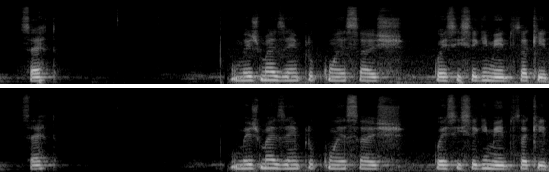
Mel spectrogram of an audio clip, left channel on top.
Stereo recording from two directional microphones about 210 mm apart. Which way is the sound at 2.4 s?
15° right (ahead or behind).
